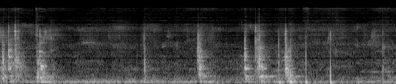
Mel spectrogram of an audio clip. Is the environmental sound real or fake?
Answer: fake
